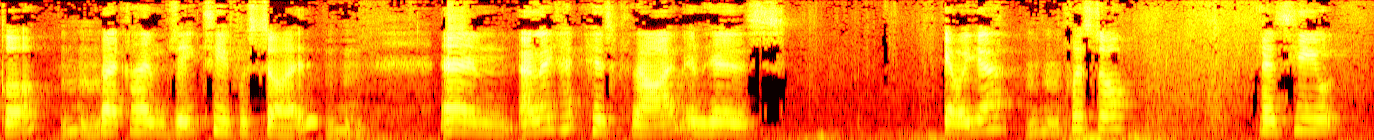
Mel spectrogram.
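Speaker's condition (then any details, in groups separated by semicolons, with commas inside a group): Down syndrome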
